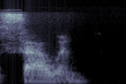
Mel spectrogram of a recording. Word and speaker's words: Samhain: And what the Celts would have called Samhain. – Yes, but it's that time. Totally not spelled that way. – No. Yes, some people find it tricky to pronounce.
